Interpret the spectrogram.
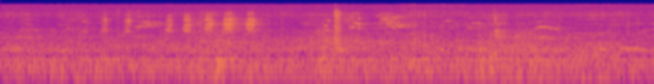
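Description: Birds calling outdoors: a quick run of short, high chirps, with a few more scattered calls later, over a steady low background noise.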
